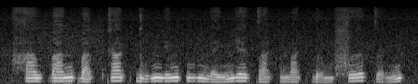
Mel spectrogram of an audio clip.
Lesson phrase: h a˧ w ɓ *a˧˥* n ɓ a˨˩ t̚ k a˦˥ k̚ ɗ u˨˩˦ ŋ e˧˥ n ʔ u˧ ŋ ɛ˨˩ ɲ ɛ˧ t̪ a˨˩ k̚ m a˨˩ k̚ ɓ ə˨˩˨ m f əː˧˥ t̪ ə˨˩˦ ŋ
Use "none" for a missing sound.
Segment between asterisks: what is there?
a˧˥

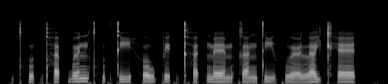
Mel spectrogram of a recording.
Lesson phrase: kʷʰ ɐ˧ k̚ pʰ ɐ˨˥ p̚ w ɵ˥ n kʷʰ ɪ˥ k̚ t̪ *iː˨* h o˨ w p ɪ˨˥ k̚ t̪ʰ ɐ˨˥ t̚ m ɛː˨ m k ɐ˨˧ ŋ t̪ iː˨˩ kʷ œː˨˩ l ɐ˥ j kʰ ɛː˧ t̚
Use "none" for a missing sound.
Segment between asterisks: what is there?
iː˨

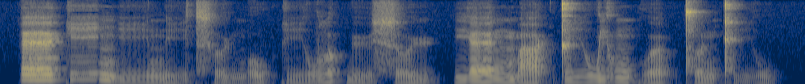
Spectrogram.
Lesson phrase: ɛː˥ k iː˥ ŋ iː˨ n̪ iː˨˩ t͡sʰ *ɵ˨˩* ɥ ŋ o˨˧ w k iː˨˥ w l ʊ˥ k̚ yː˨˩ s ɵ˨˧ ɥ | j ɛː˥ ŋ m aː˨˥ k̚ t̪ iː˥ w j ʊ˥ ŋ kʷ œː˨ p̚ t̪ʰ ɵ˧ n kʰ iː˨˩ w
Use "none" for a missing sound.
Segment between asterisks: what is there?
ɵ˨˩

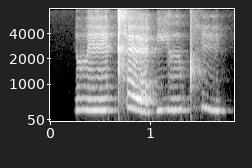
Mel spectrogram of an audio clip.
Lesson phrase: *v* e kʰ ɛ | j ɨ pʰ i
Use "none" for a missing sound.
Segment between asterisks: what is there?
β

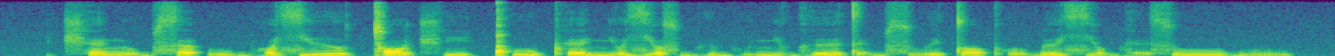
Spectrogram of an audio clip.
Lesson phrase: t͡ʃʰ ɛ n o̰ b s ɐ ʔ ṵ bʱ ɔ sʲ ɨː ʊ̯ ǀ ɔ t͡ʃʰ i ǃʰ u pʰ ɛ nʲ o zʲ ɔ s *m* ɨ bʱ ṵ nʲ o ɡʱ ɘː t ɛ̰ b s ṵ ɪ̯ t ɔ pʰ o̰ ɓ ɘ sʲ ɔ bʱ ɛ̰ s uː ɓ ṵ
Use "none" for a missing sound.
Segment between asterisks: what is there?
bʱ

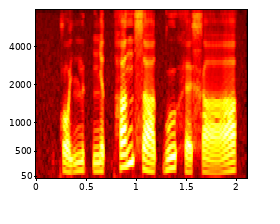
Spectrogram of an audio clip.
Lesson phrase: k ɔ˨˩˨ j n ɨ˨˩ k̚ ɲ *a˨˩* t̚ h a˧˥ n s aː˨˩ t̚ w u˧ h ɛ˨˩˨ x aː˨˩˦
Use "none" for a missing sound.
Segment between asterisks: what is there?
a˨˩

